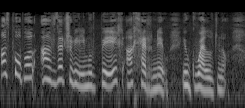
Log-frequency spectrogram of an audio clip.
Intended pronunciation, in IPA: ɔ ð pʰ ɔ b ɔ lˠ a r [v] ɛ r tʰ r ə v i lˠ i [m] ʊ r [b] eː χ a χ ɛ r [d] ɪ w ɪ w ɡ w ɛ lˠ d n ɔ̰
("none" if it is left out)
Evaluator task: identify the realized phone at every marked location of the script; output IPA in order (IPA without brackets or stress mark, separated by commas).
ð, m, b, n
